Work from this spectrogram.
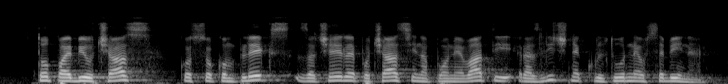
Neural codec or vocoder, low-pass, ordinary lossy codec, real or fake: none; 7.2 kHz; Opus, 24 kbps; real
